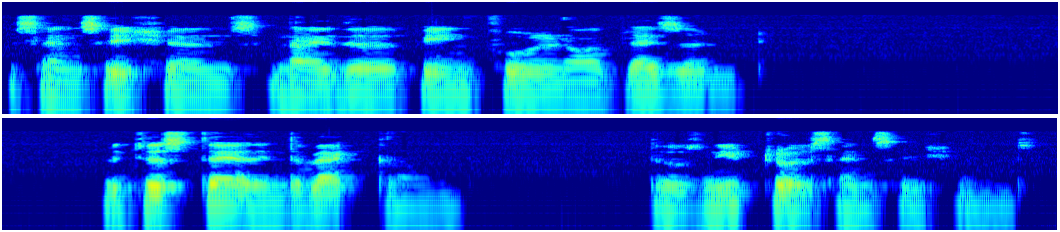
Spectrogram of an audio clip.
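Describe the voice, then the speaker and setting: Male meditation guide, lowish husky voice, gentle and very unhurried delivery, slightly muffled recording. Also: fairly even intonation. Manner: gentle, unhurried, pausing often. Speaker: meditation teacher.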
